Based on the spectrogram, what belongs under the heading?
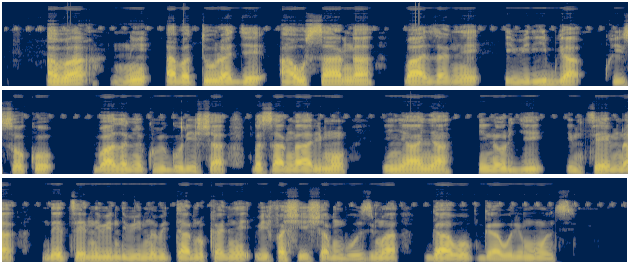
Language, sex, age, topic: Kinyarwanda, male, 18-24, finance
